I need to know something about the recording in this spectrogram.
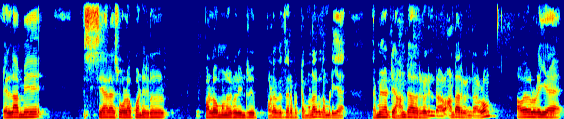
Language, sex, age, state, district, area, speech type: Tamil, male, 45-60, Tamil Nadu, Perambalur, urban, spontaneous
